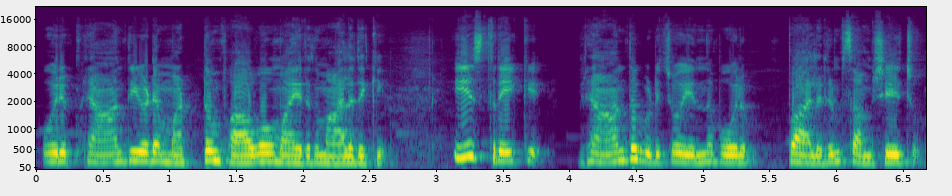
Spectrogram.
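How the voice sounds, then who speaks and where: A woman's voice: mid-range voice, darkish tone. A woman narrating a novel as an audiobook, with an emotive, dramatic reading.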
